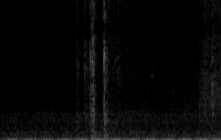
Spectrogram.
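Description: Heavy truck's diesel engine idling with an even low throb, heard from inside the cab. A couple of light clicks come about halfway through.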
